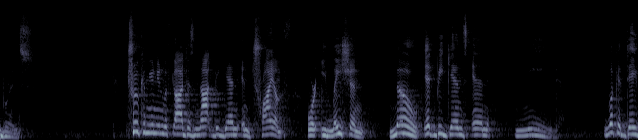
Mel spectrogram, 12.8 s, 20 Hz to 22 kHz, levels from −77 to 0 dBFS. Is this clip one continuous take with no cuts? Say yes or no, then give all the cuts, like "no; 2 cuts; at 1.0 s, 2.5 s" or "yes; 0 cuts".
yes; 0 cuts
